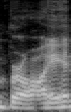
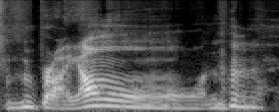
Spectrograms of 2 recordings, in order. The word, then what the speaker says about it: Bryon: uh um it's like that's not how you say my name brian and he turns around and he goes it's bryon you know people always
